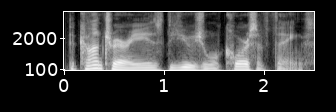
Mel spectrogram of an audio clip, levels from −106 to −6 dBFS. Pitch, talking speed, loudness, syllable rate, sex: 110 Hz, 190 wpm, -17 LUFS, 5.0 syllables/s, male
